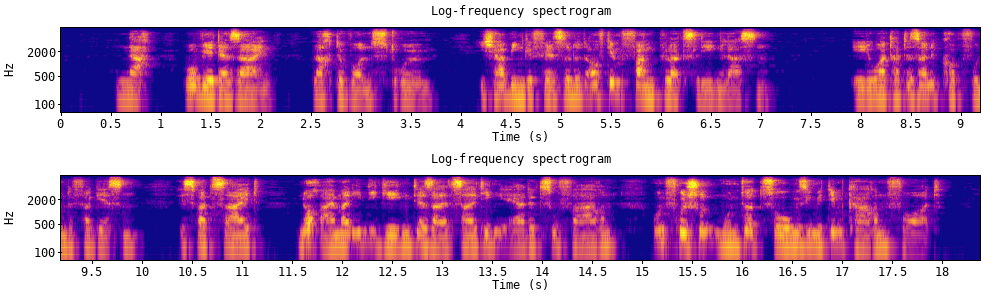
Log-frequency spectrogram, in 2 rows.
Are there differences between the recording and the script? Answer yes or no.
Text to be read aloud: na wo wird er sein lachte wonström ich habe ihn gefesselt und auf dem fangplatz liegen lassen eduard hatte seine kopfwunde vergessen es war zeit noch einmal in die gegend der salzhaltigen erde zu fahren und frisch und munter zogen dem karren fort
yes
